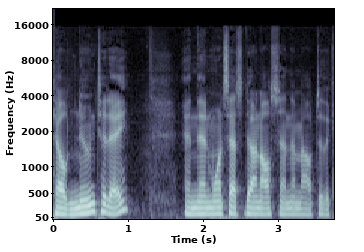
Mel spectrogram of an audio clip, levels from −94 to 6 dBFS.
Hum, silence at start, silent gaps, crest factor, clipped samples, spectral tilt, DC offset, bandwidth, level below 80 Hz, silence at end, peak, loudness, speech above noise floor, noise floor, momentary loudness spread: none; 0 s; none; 14 dB; under 0.1%; -6.5 dB/octave; under 0.1%; 14.5 kHz; -42 dBFS; 0.05 s; 0 dBFS; -15 LUFS; 30 dB; -43 dBFS; 9 LU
